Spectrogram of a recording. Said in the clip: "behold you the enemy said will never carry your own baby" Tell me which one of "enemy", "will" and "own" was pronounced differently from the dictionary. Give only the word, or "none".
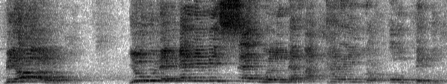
none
